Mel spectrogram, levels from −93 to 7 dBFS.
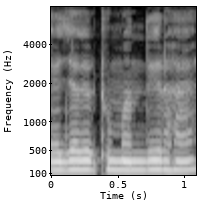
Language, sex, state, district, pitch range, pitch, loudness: Sadri, male, Chhattisgarh, Jashpur, 155-160 Hz, 160 Hz, -12 LUFS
